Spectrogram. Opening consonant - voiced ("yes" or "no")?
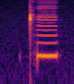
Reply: no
